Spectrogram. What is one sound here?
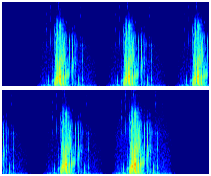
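A young woman gulps down water in loud swallows.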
